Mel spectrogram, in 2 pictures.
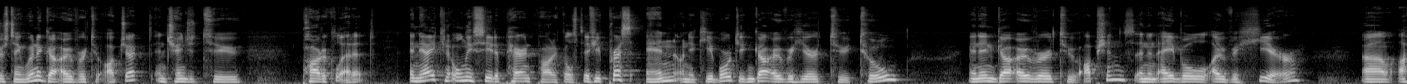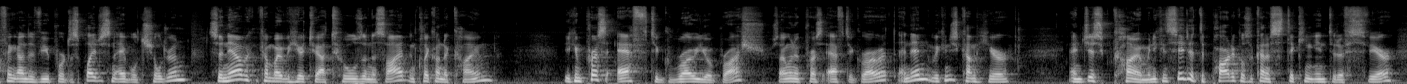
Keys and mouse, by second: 0.7-3.1 drag, 5.7 n, 6.1 n, 8.3 click, 10.4 click, 15.1 click, 17.9 click, 18.6 shift+middle click, 19.8 f, 23.0-23.8 drag, 24.5 shift+middle click, 25.1-25.9 drag.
